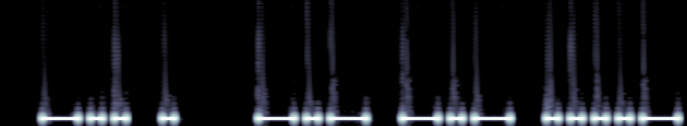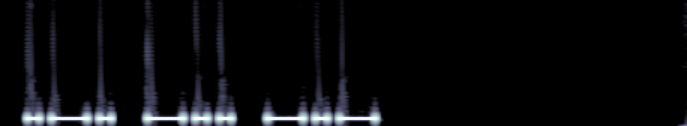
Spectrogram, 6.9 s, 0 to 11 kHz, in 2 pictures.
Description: Morse code, heard as a keyed tone, about 20 wpm, 700 Hz. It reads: DE KK4RDK
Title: USA Callsign DE Callsign 20wpm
